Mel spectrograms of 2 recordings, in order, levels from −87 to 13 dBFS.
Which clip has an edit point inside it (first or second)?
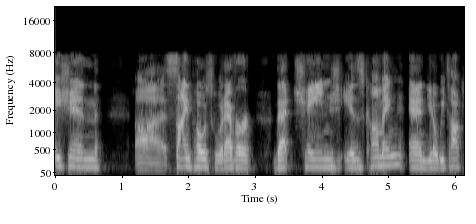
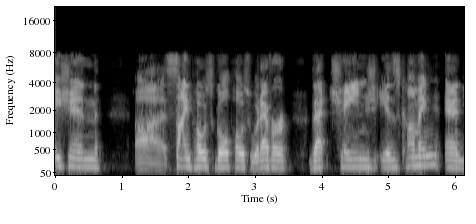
first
